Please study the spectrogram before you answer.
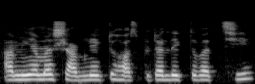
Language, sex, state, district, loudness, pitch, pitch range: Bengali, female, West Bengal, North 24 Parganas, -16 LUFS, 215 Hz, 210-230 Hz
